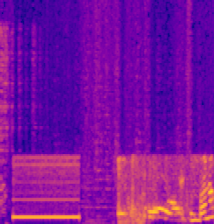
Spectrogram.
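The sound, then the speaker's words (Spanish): A steady, loud telephone dial tone as a call is being placed holds a single even pitch for about a second, then cuts off; faint line noise follows before a voice begins talking over the phone line. “Perfecto, bueno, vamos a marcarle, no haga ruido.”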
